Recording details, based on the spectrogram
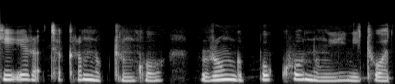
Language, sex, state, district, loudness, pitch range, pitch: Garo, female, Meghalaya, North Garo Hills, -17 LUFS, 175-220 Hz, 200 Hz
